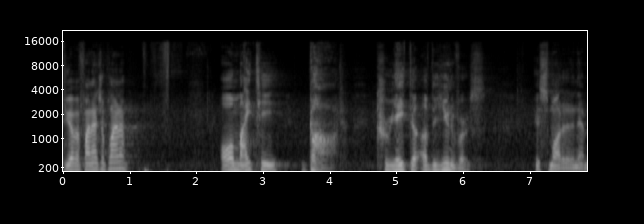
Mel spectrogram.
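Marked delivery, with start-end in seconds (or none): 2.4-7.9 slowed-down, deliberate delivery, each phrase laid out slowly. The speaker repeats a point to listeners, slower. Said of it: "Let me say it slower".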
